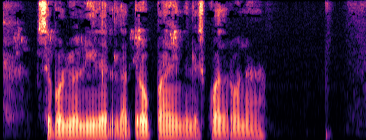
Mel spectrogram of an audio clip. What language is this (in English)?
Spanish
